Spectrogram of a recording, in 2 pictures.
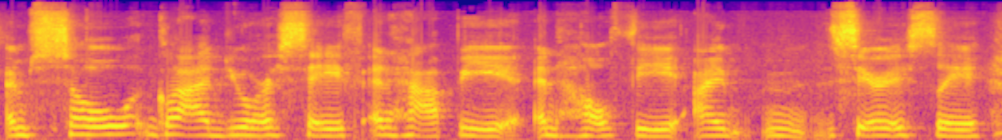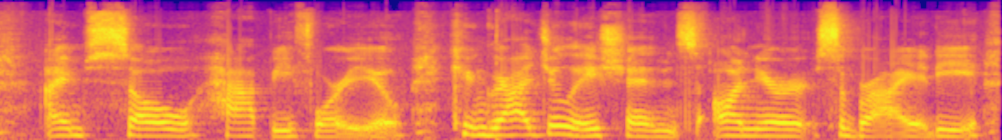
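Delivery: usual speaking voice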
